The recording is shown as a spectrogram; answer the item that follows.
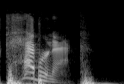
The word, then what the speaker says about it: Kaepernick: It's Kaepernick. My girlfriend was saying that. My girlfriend's a huge football fan, believe it or not. Huge football fan. So she says it's Kaepernick. Get the name right. It's Kaepernick.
